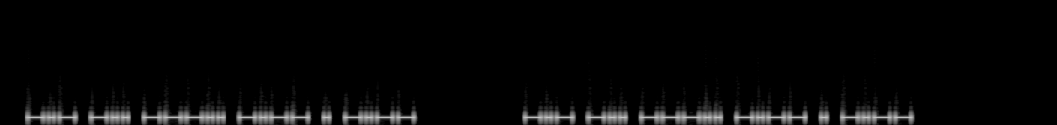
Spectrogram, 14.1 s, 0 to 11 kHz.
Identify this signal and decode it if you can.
Morse code, heard as a keyed tone, about 17 wpm, 700 Hz. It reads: KD8YEY KD8YEY
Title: USA Call Signs - 6 Characters - Repeated 2x - 17wpm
